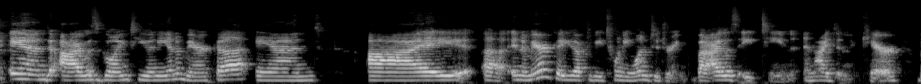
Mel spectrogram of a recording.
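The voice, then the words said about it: American accent. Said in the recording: “I'm American from my accent.”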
